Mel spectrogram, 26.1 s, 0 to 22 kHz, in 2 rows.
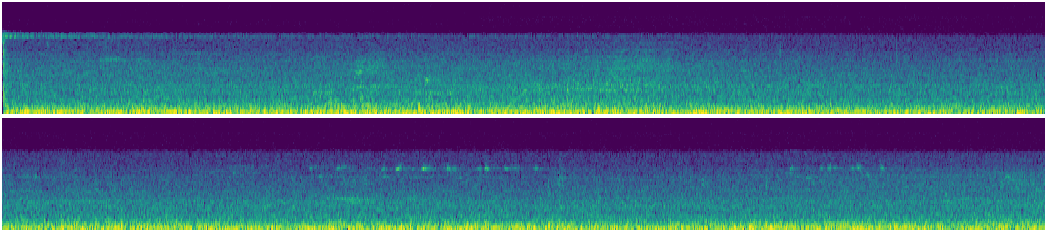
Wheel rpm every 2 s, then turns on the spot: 0, 0, 0, 0, 0, 0, 0, 0, 0, 0, 0, 0, 0.
none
